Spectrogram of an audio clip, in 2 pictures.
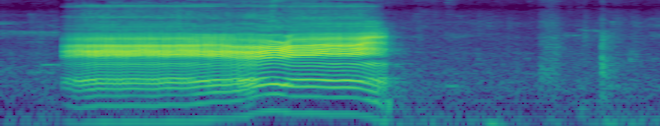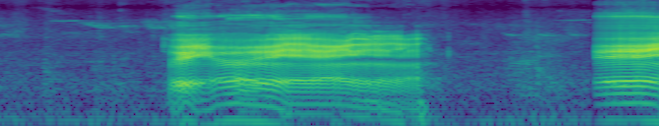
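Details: Village buffalo calf bleating three times: a long wavering nasal call of nearly three seconds, a second of about two seconds after a pause, then the start of a third, with soft rustles between.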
